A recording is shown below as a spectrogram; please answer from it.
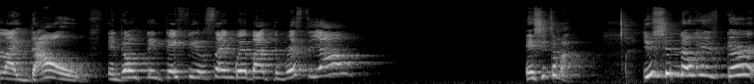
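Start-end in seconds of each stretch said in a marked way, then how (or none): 6.4-7.5 mocking quote. Mocking the guest's words.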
